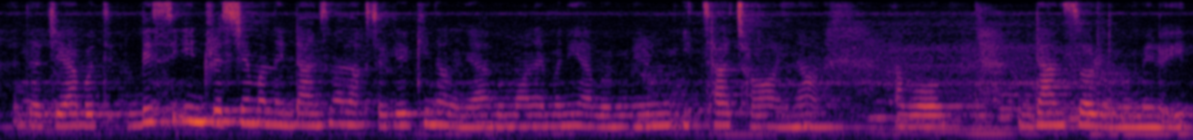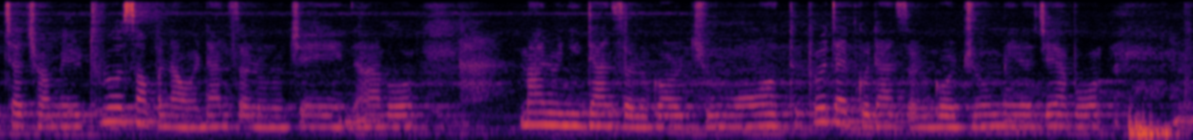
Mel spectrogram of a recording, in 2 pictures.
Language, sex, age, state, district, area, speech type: Nepali, female, 18-30, West Bengal, Kalimpong, rural, spontaneous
